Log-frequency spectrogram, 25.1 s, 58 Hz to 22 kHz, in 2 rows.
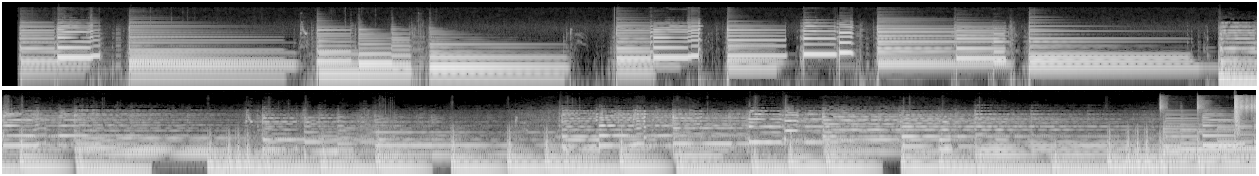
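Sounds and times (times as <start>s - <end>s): plucked string chords: 0.2s - 25.0s
bass-heavy music passage: 12.2s - 25.0s.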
